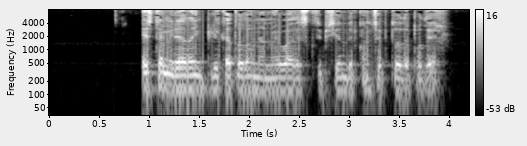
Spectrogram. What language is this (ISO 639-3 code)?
spa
